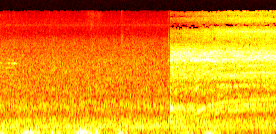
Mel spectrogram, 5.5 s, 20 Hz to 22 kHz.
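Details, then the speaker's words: Preethi Zodiac 1000W mixer grinder after repair of its PCB speed-control board (display had not worked): quiet for a few seconds, then the motor switches on to a steady, even high whir with no rattle or stutter; runs normally, problem solved. "Finally इसमें जो भी problem था वह 100% solve हो चुका है"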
